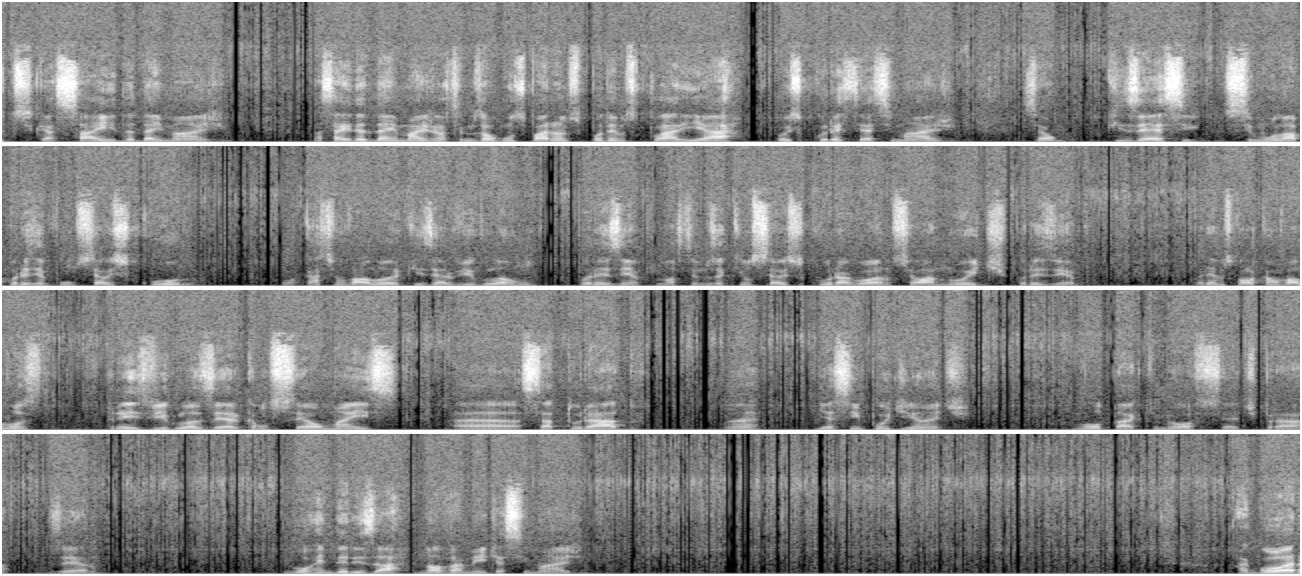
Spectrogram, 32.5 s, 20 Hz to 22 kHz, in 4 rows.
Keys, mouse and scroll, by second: 1.1 click, 6.1 click, 22.0 click, 24.5 right click, 27.3 click, 31.8-32.4 drag.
